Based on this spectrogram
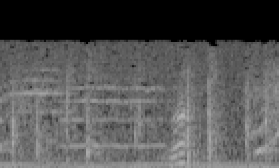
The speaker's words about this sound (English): What's that? It's Corky and his fiddle. He's up there in those rocks somewhere.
